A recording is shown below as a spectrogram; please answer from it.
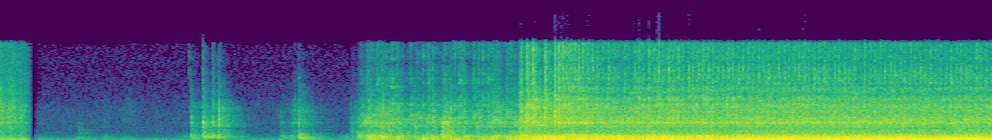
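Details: Snow blower engine newly installed on a tiller: after quiet handling it cranks, catches and settles into a steady, even single-cylinder beat with no knocks or misses; healthy running.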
